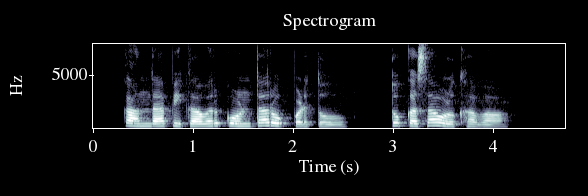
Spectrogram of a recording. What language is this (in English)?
Marathi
